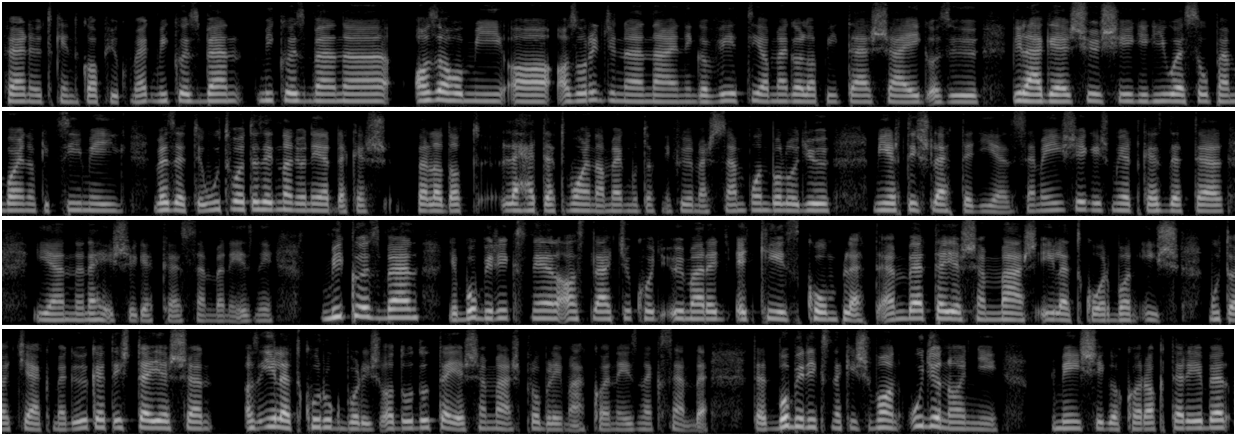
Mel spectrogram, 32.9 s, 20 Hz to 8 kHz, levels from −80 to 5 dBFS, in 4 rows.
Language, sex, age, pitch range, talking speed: Hungarian, female, 20-39, 175-205 Hz, 170 wpm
